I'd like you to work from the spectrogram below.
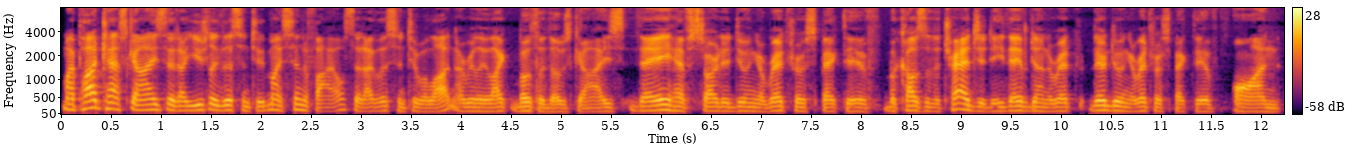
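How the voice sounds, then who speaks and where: A man's voice: medium pitch, fairly even intonation, brisk, few pauses, a bit bright. A man co-hosting a podcast, enthusiastic and prone to stammering and restarting sentences. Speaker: podcast co-host. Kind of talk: casual chat.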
